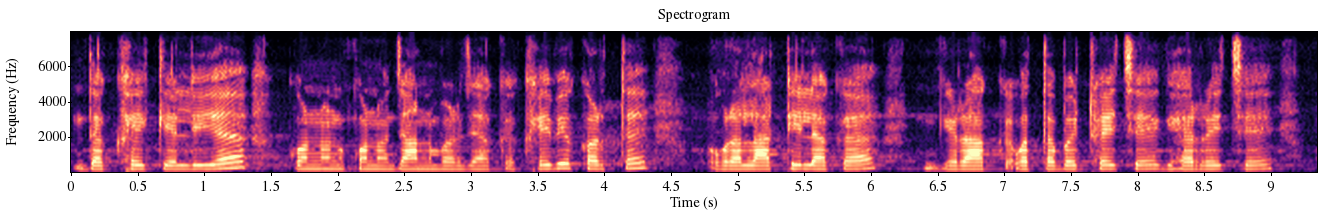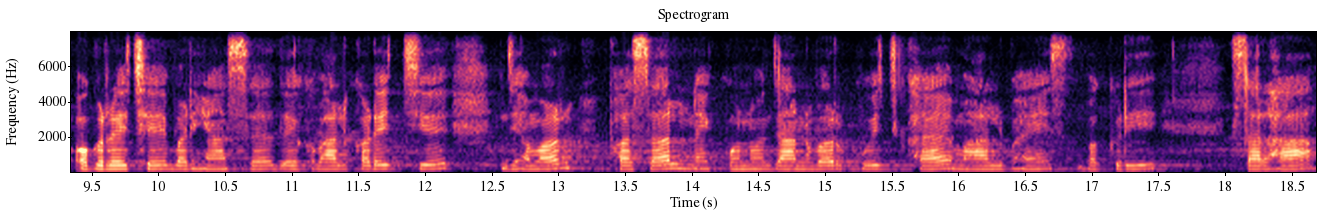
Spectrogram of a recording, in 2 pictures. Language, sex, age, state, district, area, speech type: Maithili, female, 45-60, Bihar, Supaul, rural, spontaneous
